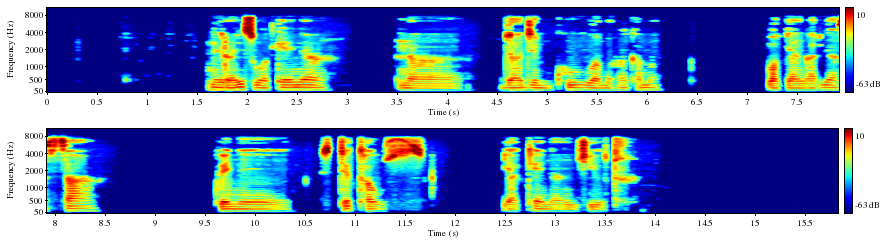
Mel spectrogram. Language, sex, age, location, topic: Swahili, male, 18-24, Nakuru, government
